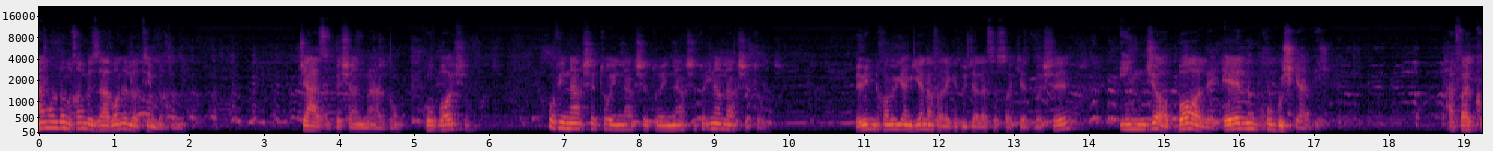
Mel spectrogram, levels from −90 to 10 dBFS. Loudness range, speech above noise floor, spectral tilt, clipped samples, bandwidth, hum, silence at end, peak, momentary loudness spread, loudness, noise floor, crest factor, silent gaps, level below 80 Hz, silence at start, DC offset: 7 LU; 27 dB; -5.5 dB/octave; under 0.1%; 15 kHz; none; 0 s; -14 dBFS; 22 LU; -34 LUFS; -61 dBFS; 20 dB; none; under -90 dBFS; 0 s; under 0.1%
